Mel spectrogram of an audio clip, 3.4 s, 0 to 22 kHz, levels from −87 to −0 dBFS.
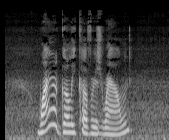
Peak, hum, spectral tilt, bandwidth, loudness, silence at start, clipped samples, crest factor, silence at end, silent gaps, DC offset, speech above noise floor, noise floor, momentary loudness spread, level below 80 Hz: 0 dBFS; none; -5.5 dB/octave; 16 kHz; -18 LUFS; 0.1 s; under 0.1%; 20 dB; 0 s; none; under 0.1%; 20 dB; -38 dBFS; 24 LU; -44 dBFS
